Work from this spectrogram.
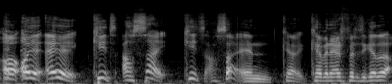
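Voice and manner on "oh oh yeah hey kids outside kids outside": pitched-up broken English phrasing. Retelling how a father asked a wrestler to meet his kids: imitating father's broken English. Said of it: "And his broken English".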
